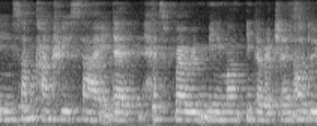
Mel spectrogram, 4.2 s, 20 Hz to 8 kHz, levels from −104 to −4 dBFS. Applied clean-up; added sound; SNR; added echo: neural separator model SepFormer DNS4.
